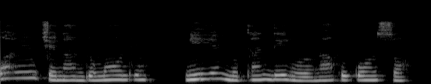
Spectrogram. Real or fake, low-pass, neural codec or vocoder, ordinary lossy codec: fake; none; codec, 16 kHz, 16 kbps, FunCodec, trained on Chinese and English, 50 frames a second; none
